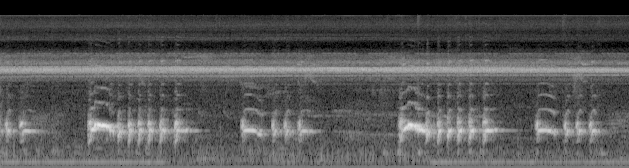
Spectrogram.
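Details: Zebra dove song, phrases of staccato bubbling coos starting on a brighter slurred note and tailing off, alternating long and short versions, over a steady high-pitched background whine and a low hum.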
